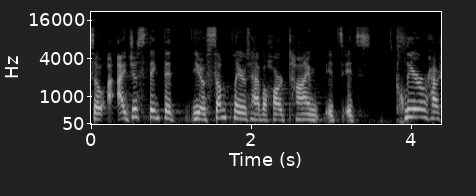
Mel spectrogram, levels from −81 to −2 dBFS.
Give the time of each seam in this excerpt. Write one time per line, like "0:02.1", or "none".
none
